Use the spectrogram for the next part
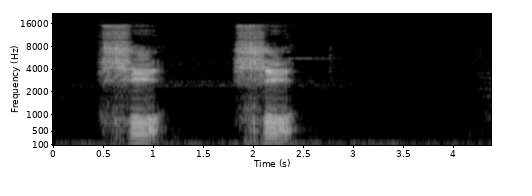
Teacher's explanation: خا کی آواز گلے کے شروع سے نکالنی ہے، جہاں سے خرخراہٹ کی آواز نکلتی ہے وہاں سے، لیکن اس کو موٹا کرنا ہے۔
